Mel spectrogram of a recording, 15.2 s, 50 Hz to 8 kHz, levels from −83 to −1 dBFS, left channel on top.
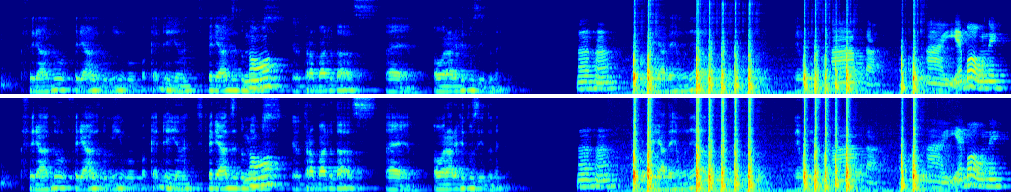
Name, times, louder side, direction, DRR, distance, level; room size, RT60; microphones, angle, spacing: voice 1, 0.3-7.6 9.6-10.7 11.9-12.6, right 2 dB, 50° right, 7 dB, 3.8 m, -43 dB
voice 2, 3.6-4.1 8.6-9.2 12.5-13.2 13.9-15.0, left 3 dB, 70° left, 6 dB, 3.0 m, -37 dB
sound 1, 9.5-9.8 10.4-11.4 12.0-12.8 13.5-13.8, right 4 dB, 90° right, 0.9 m, -25 dB
21.5 x 17.5 x 8.8 m, 0.66 s
head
